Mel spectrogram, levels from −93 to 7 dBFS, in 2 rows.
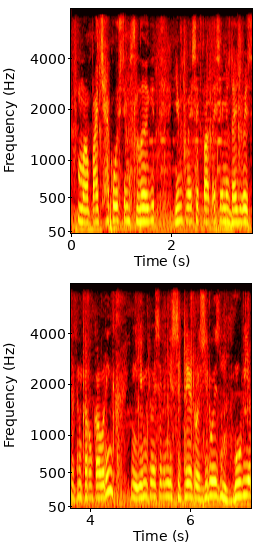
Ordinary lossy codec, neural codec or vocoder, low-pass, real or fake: AAC, 48 kbps; none; 7.2 kHz; real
